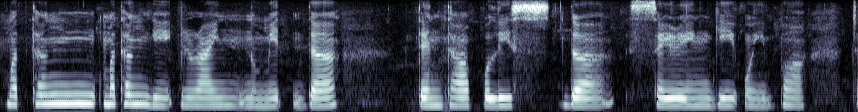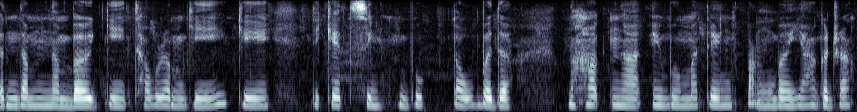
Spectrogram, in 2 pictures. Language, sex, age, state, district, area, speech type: Manipuri, female, 18-30, Manipur, Kangpokpi, urban, read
